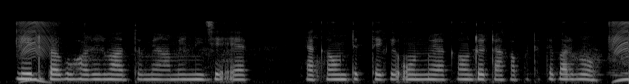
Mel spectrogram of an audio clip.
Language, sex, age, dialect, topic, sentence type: Bengali, female, 18-24, Northern/Varendri, banking, question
